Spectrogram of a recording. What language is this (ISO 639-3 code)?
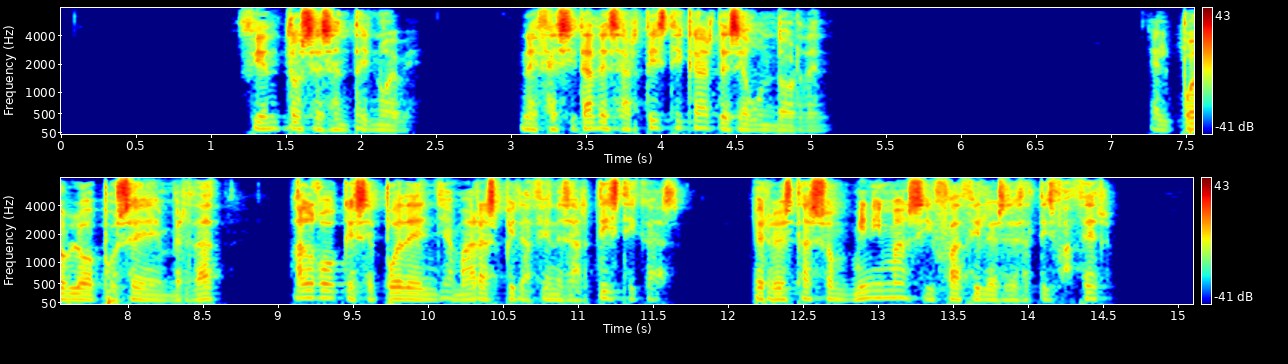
spa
